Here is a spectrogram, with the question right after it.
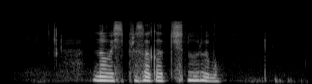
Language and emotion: Russian, neutral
